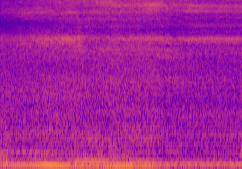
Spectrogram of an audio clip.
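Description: Cold Slant Six engine fitted with a throttle body, idling with a low steady rumble and a slight rise and dip in pitch, close and loud, no talking.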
